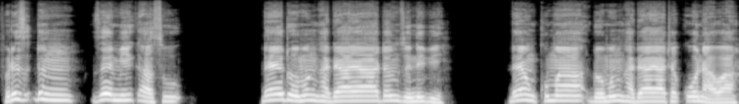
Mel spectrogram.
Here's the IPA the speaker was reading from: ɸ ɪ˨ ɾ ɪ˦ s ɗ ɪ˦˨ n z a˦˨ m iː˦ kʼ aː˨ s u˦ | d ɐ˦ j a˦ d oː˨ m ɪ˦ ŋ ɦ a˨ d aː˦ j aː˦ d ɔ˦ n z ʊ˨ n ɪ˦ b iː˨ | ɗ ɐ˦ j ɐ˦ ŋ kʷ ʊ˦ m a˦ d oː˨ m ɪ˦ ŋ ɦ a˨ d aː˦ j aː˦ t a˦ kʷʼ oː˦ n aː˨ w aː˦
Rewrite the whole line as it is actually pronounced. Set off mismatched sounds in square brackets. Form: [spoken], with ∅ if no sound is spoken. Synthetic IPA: ɸ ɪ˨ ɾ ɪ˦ s ɗ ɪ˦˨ n z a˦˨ m iː˦ kʼ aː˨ s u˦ | [ɗ] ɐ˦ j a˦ d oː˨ m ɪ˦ ŋ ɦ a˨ d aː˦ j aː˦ d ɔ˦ n z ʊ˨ n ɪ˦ b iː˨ | ɗ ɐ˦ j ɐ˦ ŋ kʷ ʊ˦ m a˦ d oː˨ m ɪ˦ ŋ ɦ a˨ d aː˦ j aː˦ t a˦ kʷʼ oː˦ n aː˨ w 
